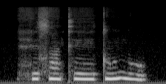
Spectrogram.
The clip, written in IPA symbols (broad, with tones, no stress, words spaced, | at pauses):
hɪ˨sã˨ kʰeː˨tũ˨˦ nu˨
